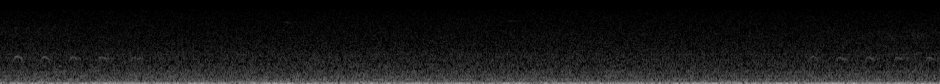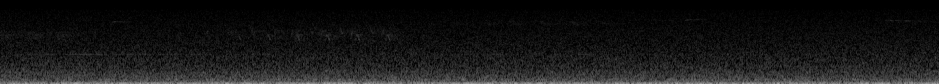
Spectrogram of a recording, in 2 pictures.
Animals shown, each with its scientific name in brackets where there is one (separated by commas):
American Crow (Corvus brachyrhynchos), Ovenbird (Seiurus aurocapilla)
